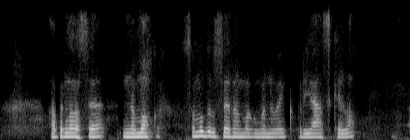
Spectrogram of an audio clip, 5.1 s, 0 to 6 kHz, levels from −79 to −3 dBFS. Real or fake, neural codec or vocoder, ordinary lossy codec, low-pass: fake; codec, 16 kHz in and 24 kHz out, 0.9 kbps, LongCat-Audio-Codec, fine tuned four codebook decoder; Opus, 16 kbps; 5.4 kHz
